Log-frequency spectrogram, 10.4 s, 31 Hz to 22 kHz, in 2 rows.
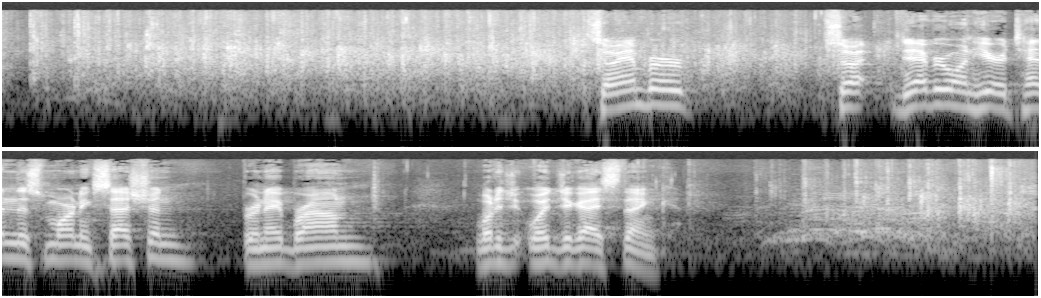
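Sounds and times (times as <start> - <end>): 
conference session audience applause: 0.0 - 4.5, 9.0 - 10.3
speech: 3.0 - 8.6.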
